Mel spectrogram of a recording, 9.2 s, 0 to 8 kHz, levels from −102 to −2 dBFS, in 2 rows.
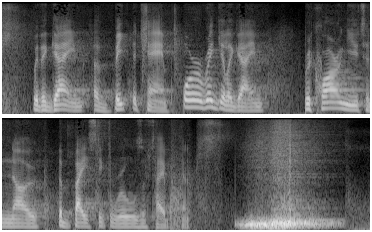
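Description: Audio passed through a wideband call path, with nothing above 8 kHz, which fits a codec such as G.722, and the background repeatedly turns into something flatter than itself. Comfort noise in place of the background can be heard from 0.0 to 0.40 s, from 3.34 to 4.00 s and from 8.90 to 9.20 s. The room tone, sitting about 33 dB below the loudest parts, loses its texture and becomes an even hiss. It is about 2 dB louder at the start and about 4 dB quieter at the end. The likely cause is discontinuous transmission: the sender stops sending during pauses and the receiver synthesises noise roughly matched to the real background. Sound chopped by the voice detector occurs from 1.58 to 2.28 s, from 5.14 to 5.96 s and from 6.52 to 7.52 s. Within each stretch quiet edges vanish into featureless fill. Roughly 240 ms, 260 ms and 740 ms are replaced respectively, likely as the detector toggles on and off several times. 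Sound dropped by the voice detector affects 3.94 to 4.00 s. About 60 ms of low-level sound is lost outright and replaced by comfort noise, likely because the detector judged it to be background and stopped sending until it triggered again.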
